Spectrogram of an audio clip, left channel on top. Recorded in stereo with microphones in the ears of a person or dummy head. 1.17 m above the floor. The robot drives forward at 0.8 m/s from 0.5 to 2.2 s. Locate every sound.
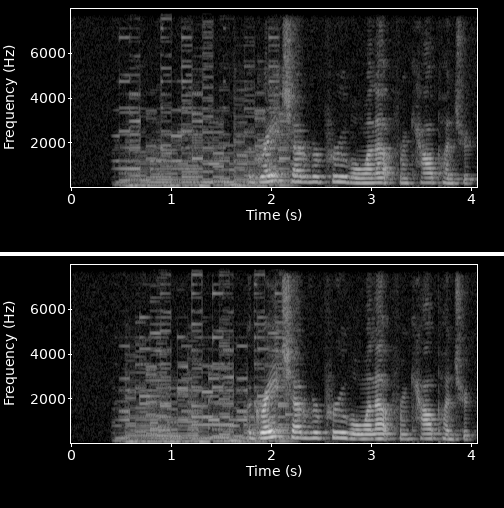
1.8 s a woman speaking: 50° right (ahead or behind), 0.5 m; by 4.0 s 30° right (ahead or behind), 0.8 m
